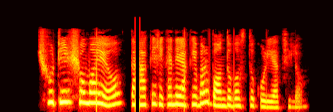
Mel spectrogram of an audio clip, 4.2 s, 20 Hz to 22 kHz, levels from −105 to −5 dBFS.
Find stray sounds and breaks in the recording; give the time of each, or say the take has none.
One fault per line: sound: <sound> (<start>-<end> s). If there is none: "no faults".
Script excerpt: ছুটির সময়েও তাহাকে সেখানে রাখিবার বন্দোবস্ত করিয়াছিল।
sound: dropout (1.7-1.7 s)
